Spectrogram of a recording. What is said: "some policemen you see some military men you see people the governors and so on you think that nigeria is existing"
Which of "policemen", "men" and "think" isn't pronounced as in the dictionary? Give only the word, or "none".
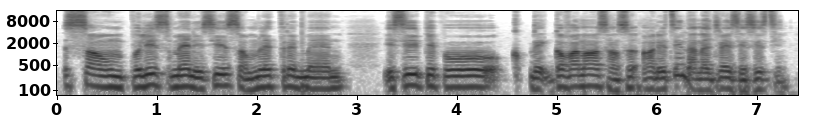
think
